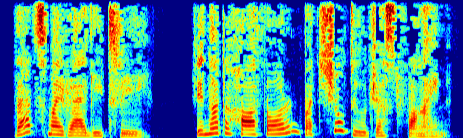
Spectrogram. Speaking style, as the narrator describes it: Maeve would simply say in her lilting voice

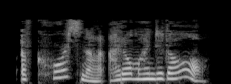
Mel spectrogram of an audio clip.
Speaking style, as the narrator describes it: I said eagerly, my insides glowing the way they always did when I helped someone

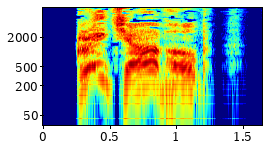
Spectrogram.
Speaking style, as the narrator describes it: I exclaimed

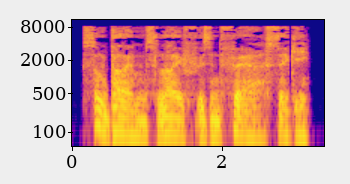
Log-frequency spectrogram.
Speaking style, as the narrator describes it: said Master Sugihara softly

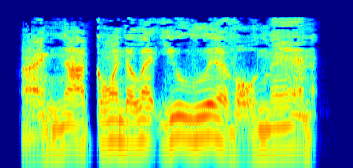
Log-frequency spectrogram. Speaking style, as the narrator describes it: Sal growled

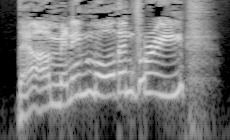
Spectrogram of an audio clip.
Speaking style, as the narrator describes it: Lord Toby shouted

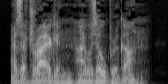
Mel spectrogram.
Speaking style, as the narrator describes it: the man said in a gruff voice

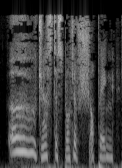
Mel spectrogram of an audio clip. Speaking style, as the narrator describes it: sighed Joe

